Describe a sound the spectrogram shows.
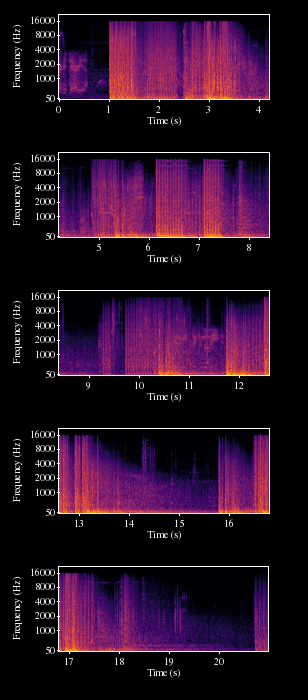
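Rifles fire in loud, rapid bursts with echoing shots.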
